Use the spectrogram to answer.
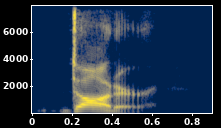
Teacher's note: And then you have the UK version, where the R is softer, more like daughter.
